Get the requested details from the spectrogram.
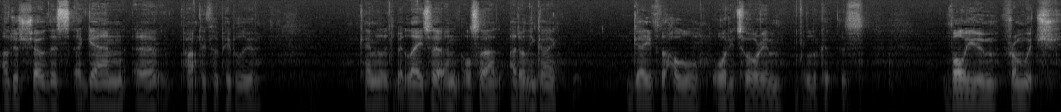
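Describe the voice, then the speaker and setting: A man speaks at a moderate speed with clearly noticeable background noise. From Britain. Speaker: event moderator. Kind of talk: event moderation in English.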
